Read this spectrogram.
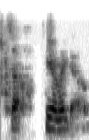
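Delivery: normal talking voice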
